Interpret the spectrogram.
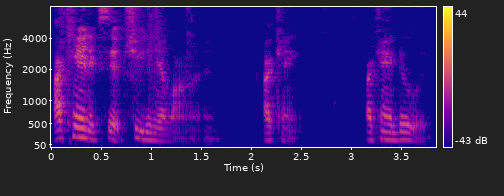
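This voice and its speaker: Low-voiced woman chatting over a meal. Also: normal speed. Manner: earnest and emphatic, with bursts of loud exclamation. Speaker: mukbang co-host. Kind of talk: casual chat while eating. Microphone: close mic for eating sounds.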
